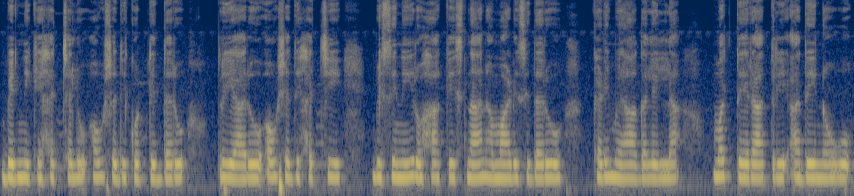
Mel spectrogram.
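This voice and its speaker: A woman narrates a serialized novel in a steady, even storytelling manner. Her pitch barely moves, and her tone is dark and mellow. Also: measured pace.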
